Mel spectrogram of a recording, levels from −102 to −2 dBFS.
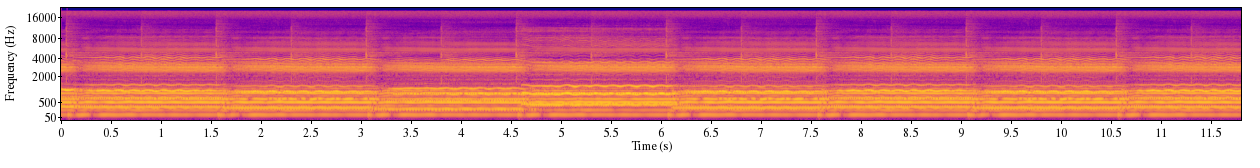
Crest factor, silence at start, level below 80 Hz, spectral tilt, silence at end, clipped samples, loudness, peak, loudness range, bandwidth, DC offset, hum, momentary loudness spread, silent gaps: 12 dB; 0 s; -66 dBFS; -3.5 dB/octave; 0 s; under 0.1%; -13 LUFS; 0 dBFS; 1 LU; over 20 kHz; under 0.1%; none; 3 LU; none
